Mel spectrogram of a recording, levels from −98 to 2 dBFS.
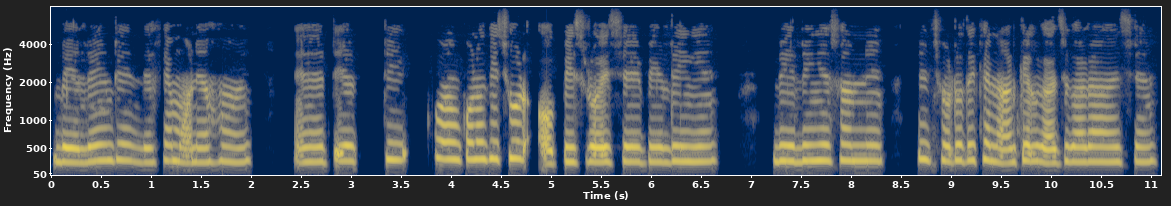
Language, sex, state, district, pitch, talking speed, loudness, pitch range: Bengali, female, West Bengal, Malda, 275 Hz, 120 wpm, -17 LUFS, 260-285 Hz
